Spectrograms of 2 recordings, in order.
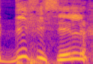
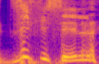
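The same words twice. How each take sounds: First: Difficile with a bare D; non-Quebec D. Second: Difficile said as dzifficile; Quebec D. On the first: Showing the wrong way, difficile with plain D. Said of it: "pas difficile". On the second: Showing the local way, difficile as dzifficile. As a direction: buzz a z after the D of difficile. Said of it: "on ajoute un Z". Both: Shown as a demonstration.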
